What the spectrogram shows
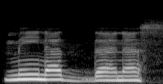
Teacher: سین جب ساکن ہوتا ہے تو اس میں صفیر کی آواز یعنی سیٹی والی وسل ساؤنڈ اور زیادہ آتی ہے، اور اس میں رننگ ساؤنڈ بھی ہوتی ہے تو تھوڑی سی اس کی آواز چلے گی، من الدنس، اس طرح سے۔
